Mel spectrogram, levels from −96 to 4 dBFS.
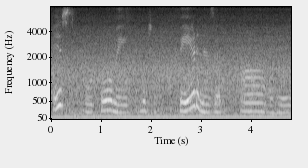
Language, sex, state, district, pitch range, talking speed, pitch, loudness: Hindi, female, Madhya Pradesh, Umaria, 95-115 Hz, 100 wpm, 100 Hz, -17 LUFS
